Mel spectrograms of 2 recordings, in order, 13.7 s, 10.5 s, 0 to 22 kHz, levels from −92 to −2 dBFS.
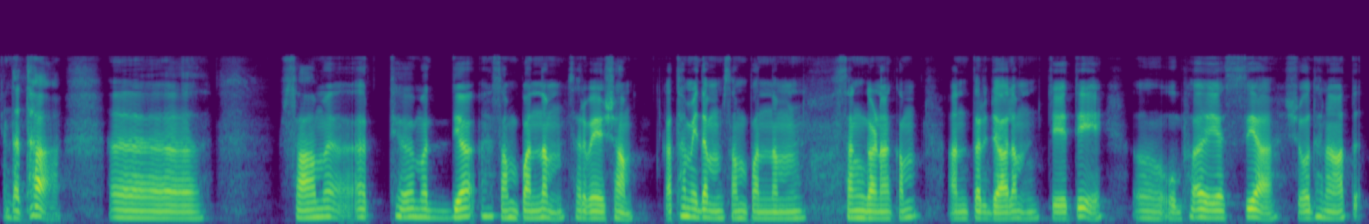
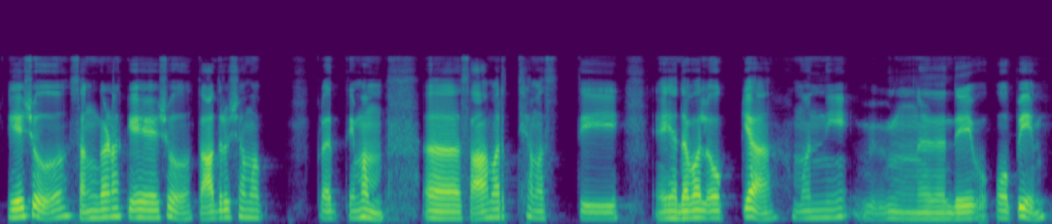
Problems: none marked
